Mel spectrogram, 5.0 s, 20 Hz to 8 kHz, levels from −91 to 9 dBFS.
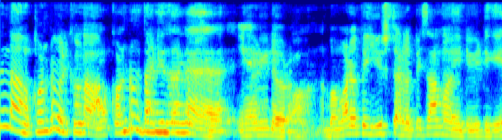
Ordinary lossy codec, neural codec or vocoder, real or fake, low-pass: MP3, 64 kbps; codec, 16 kHz in and 24 kHz out, 1.1 kbps, FireRedTTS-2 codec; fake; 7.2 kHz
